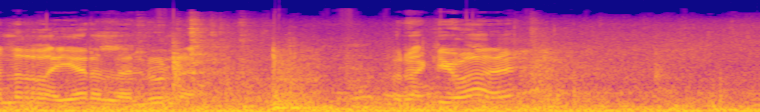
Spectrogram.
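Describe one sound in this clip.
A man talks cheerfully close to a microphone.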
